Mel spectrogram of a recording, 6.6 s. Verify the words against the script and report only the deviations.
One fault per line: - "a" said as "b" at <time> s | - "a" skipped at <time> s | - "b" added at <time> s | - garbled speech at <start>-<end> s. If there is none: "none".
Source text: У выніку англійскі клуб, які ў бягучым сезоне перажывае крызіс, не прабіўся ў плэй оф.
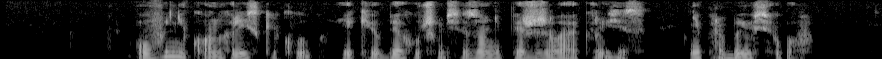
- "плэй" skipped at 5.9 s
